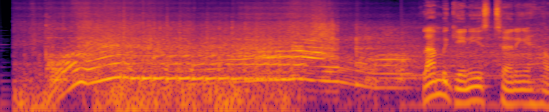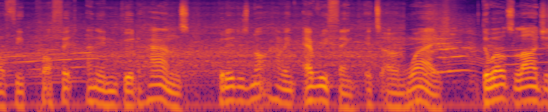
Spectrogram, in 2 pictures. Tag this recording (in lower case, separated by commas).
auto racing, car, vehicle, speech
